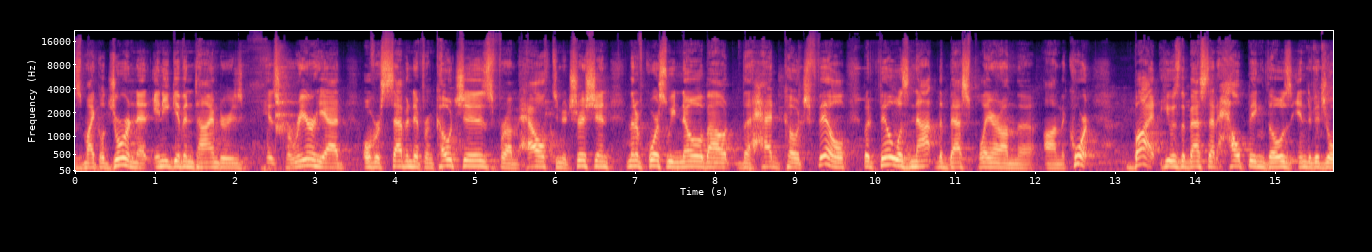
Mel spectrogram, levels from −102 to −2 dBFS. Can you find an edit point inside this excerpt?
no; 0 cuts

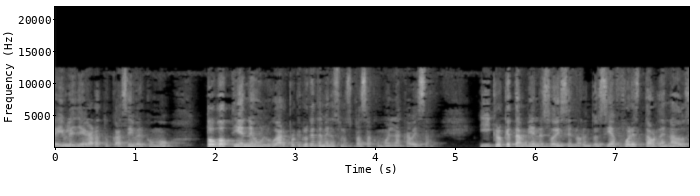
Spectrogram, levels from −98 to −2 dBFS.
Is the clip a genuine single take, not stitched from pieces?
no; 1 cut; at 6.6 s

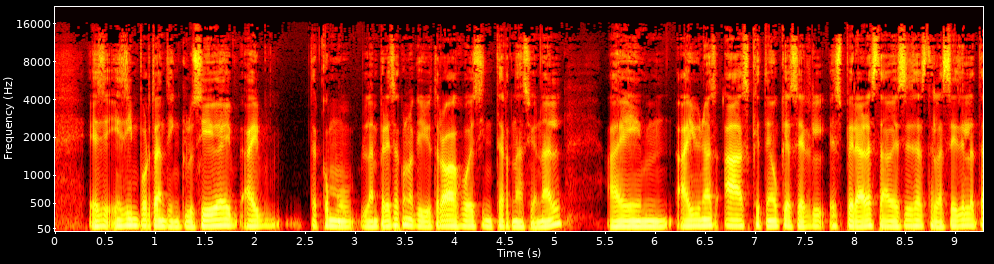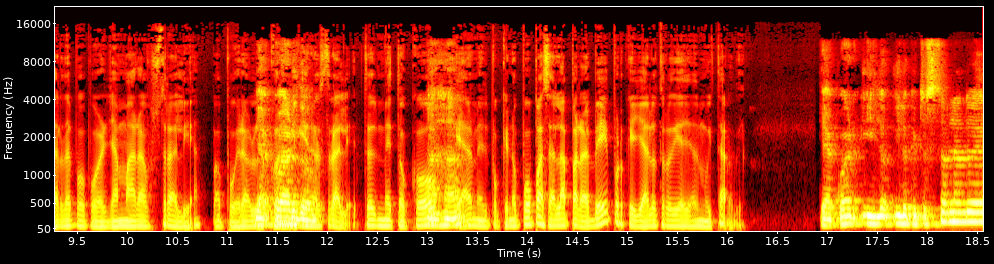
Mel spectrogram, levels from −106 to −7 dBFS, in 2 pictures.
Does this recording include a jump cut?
yes; 1 cut; at 6.2 s

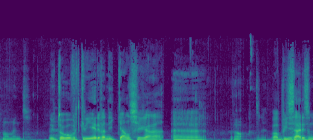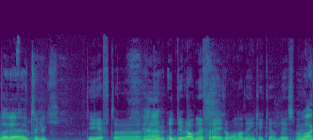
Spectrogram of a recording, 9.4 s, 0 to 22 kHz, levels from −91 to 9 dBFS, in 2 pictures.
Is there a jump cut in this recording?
yes; 2 cuts; at 2.4 s, 3.8 s

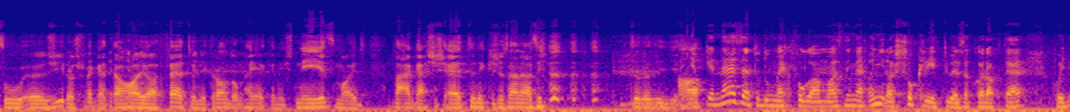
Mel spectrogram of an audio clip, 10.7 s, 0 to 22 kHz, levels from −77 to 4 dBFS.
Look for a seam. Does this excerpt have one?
yes; 2 cuts; at 6.8 s, 8.7 s

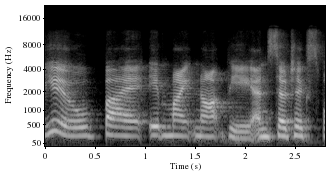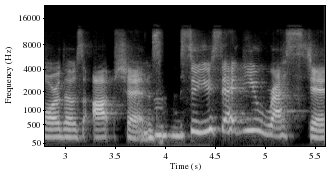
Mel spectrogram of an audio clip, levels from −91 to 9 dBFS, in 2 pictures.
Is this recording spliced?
no; 0 cuts

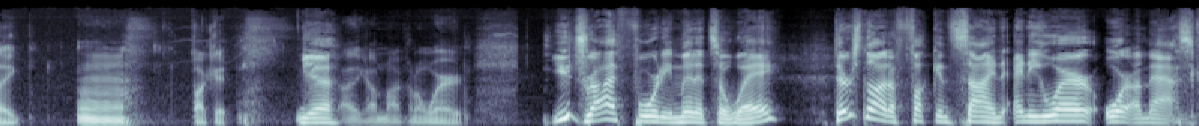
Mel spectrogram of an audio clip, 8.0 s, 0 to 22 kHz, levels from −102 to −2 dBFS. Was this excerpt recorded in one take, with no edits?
no; 1 cut; at 3.4 s

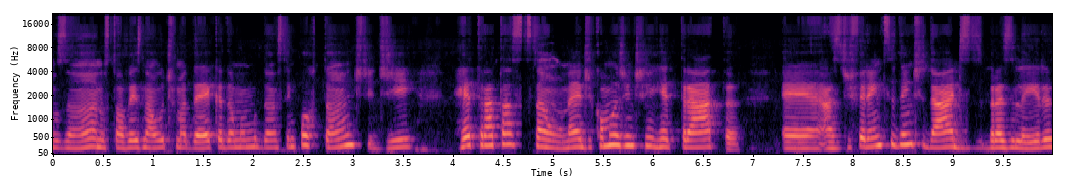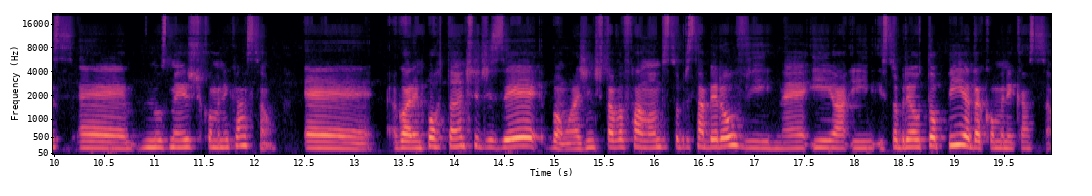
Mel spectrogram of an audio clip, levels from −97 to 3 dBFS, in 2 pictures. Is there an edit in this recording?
no; 0 cuts

